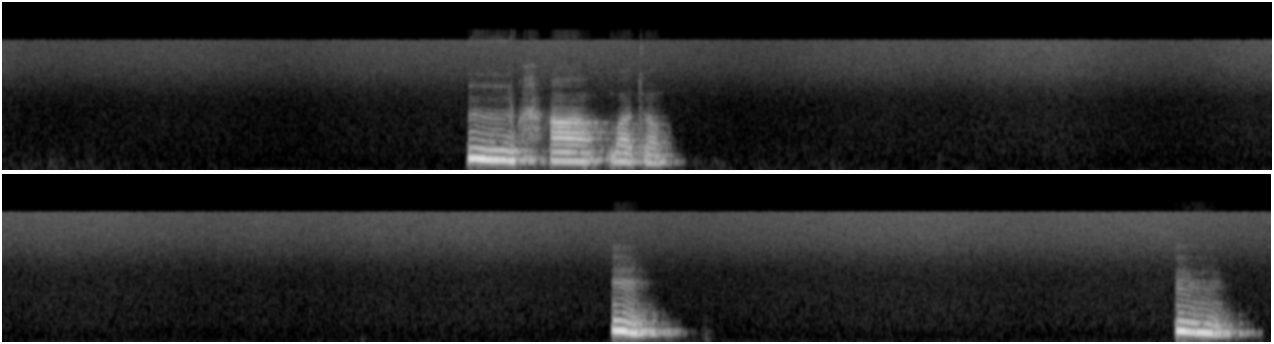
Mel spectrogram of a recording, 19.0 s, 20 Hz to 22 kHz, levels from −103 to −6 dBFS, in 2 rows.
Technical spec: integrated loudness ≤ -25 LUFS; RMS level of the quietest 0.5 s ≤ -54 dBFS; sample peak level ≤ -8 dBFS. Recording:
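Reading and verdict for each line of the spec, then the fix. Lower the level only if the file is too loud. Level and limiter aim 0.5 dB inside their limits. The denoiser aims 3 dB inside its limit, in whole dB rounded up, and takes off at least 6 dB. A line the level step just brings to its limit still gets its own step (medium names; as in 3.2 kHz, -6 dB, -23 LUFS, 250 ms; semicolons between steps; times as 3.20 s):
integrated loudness -30.0 LUFS: pass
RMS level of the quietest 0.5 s -63 dBFS: pass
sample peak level -15.5 dBFS: pass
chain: none needed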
